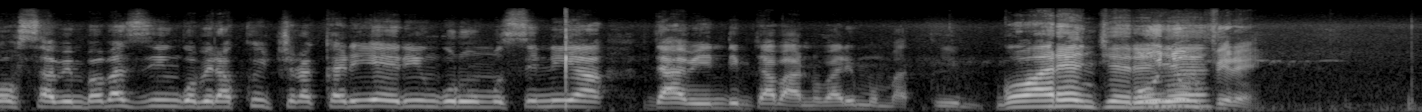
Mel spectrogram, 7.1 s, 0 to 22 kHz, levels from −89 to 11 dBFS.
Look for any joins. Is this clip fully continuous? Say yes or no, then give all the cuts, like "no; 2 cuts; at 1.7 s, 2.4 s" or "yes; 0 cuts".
yes; 0 cuts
